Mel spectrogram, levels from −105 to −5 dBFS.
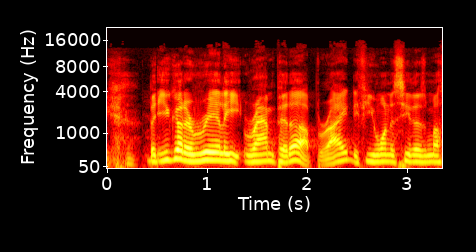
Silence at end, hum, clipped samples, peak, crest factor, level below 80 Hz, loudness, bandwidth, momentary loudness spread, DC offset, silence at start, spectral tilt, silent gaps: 0 s; none; under 0.1%; -8 dBFS; 18 dB; -52 dBFS; -25 LUFS; 13 kHz; 10 LU; under 0.1%; 0 s; -6 dB/octave; none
